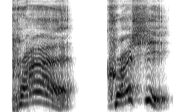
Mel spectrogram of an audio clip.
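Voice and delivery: usual speaking voice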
